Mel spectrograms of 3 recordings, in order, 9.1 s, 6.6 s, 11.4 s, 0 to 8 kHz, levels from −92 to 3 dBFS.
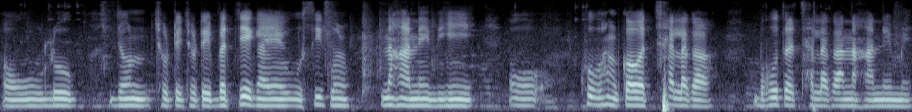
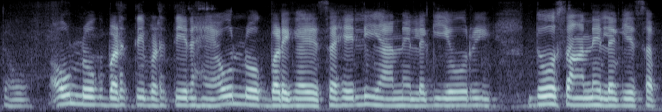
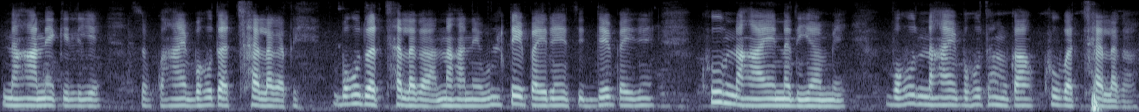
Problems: constant background noise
